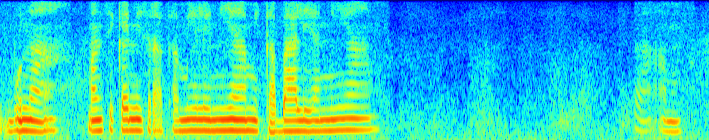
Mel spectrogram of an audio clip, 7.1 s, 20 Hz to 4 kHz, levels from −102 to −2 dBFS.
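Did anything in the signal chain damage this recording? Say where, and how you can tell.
Yes: at the call-processing stage, the sender's discontinuous transmission likely gated the pauses. Comfort noise in place of the background appears at 0.70–0.88 s (before "mansia kainis raka mele"), 3.88–6.34 s (after "niam mika balya niam") and 6.94 s to the end. The room tone becomes a steady, featureless hiss about 3–4 dB quieter.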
